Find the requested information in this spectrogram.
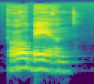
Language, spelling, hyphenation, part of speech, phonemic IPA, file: Dutch, proberen, pro‧be‧ren, verb, /ˌproːˈbeː.rə(n)/, Nl-proberen.ogg
- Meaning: to try, to attempt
